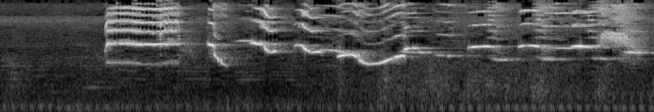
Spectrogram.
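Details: Oriental magpie-robin lure song: after a faint hiss, a loud burst of ringing stacked whistles leads into a descending series of sliding, wavering whistled notes.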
